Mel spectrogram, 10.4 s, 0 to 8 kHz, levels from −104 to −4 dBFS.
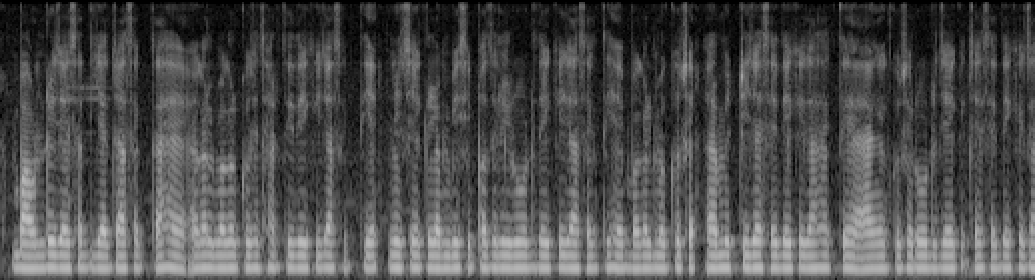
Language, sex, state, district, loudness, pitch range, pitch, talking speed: Hindi, male, Chhattisgarh, Raigarh, -36 LUFS, 135-140 Hz, 135 Hz, 230 wpm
